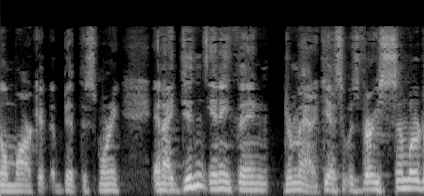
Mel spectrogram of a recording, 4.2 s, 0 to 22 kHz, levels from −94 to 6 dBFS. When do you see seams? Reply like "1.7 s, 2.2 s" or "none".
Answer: 2.0 s, 2.8 s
